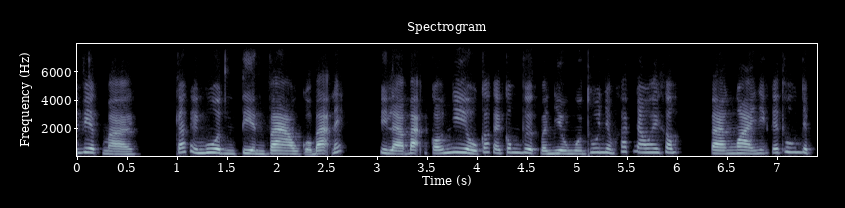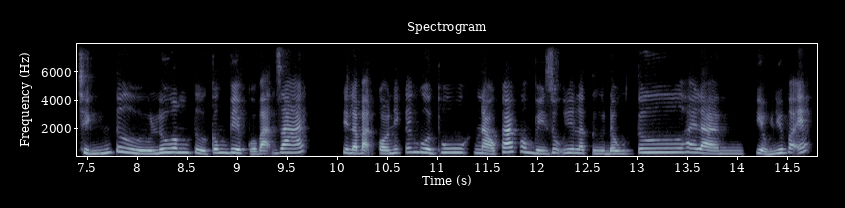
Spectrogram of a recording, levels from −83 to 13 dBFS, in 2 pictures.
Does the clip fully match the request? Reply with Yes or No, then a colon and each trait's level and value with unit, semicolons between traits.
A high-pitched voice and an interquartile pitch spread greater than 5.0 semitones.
No: very high, 255 Hz; average, 4.6 semitones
